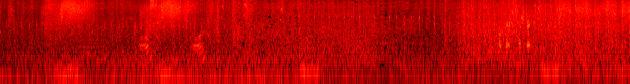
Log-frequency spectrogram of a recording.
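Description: Explosions boom with deep thuds.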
